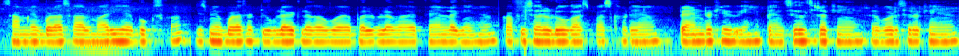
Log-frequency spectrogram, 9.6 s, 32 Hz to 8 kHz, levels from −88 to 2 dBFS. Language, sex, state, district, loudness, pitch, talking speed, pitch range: Hindi, male, Bihar, Jahanabad, -25 LUFS, 140 Hz, 225 wpm, 135-140 Hz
